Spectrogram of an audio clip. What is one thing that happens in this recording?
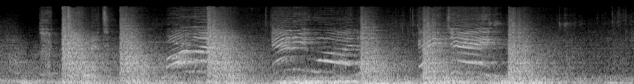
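A young woman shouts urgently for help.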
